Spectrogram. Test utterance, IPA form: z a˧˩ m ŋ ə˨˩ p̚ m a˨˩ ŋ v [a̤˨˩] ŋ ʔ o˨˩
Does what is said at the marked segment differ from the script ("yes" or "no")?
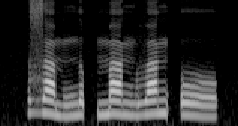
yes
